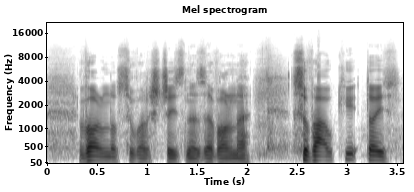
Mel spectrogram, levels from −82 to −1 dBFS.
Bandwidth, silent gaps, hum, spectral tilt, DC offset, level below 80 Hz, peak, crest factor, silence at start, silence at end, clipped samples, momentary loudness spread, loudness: 12.5 kHz; none; none; -5 dB/octave; under 0.1%; -64 dBFS; 0 dBFS; 20 dB; 0 s; 0.05 s; under 0.1%; 9 LU; -19 LUFS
